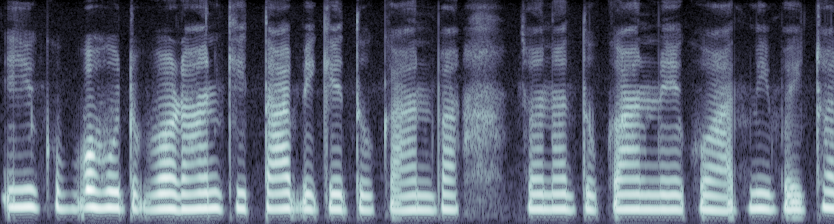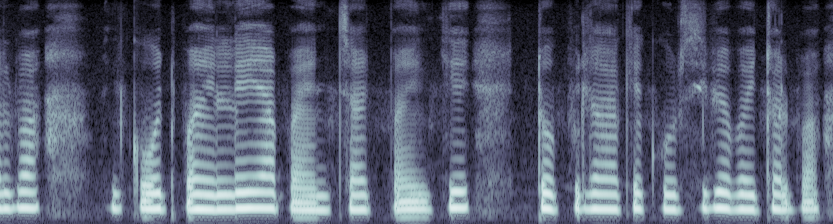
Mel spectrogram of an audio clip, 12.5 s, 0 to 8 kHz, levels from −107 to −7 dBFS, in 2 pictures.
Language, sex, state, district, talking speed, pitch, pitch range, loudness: Bhojpuri, female, Uttar Pradesh, Gorakhpur, 135 wpm, 200 Hz, 195-210 Hz, -21 LUFS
